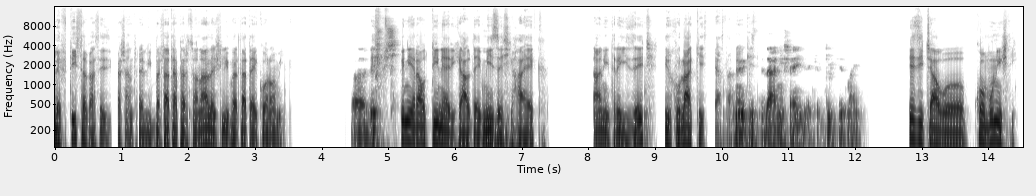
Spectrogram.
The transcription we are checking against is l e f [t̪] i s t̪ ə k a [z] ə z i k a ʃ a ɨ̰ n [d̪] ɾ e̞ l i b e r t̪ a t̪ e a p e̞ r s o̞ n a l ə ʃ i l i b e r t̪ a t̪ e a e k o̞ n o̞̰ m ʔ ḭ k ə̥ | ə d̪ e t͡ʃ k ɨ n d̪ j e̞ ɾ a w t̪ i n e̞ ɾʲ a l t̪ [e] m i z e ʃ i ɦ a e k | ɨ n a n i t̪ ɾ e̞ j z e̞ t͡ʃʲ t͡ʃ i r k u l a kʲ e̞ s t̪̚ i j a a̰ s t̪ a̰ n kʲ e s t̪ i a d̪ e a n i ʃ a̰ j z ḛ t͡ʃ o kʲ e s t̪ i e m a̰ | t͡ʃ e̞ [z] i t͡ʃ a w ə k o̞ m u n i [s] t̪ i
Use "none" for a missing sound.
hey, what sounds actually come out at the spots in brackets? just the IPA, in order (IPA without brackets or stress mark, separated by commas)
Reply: t̪, s, t̪, e, z, ʃ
